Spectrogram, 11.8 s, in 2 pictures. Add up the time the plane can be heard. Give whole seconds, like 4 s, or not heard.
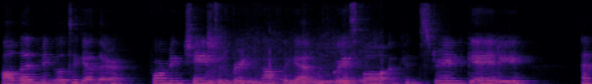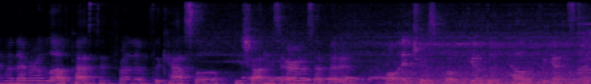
4 s.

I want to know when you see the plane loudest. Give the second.
11 s.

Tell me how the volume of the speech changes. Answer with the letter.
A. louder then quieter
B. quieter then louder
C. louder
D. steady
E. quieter
D.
